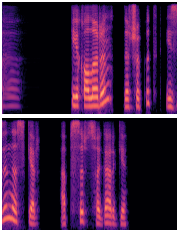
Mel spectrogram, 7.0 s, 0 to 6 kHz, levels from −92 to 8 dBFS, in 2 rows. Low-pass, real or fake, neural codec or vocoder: 5.4 kHz; fake; codec, 16 kHz, about 1 kbps, DyCAST, with the encoder's durations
